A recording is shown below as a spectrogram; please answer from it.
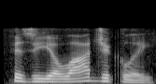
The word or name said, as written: physiologically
